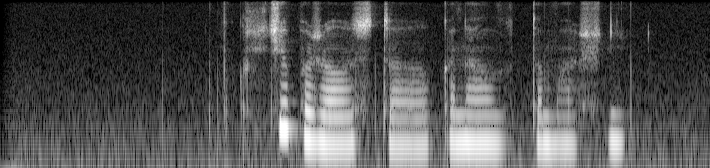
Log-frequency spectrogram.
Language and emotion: Russian, sad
